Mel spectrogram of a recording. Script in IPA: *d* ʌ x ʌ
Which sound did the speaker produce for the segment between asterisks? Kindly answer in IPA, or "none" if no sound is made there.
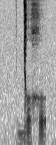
ɟ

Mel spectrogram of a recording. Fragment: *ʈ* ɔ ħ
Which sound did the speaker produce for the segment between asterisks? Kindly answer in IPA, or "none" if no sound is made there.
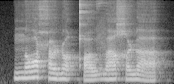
n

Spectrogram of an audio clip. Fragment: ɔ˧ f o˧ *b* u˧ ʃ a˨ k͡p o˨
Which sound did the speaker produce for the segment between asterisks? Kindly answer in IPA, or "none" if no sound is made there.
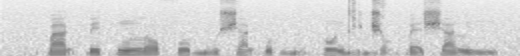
b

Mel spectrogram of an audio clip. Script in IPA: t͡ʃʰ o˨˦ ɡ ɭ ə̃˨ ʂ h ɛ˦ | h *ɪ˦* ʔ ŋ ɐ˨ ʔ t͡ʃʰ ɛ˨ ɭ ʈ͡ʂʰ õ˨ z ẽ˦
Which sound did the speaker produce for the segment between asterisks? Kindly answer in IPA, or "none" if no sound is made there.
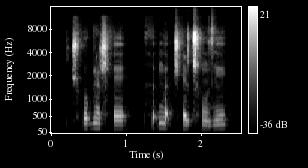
ə˦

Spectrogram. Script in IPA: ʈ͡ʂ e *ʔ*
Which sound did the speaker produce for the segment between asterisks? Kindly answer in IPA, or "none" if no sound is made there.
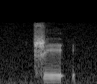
ʔ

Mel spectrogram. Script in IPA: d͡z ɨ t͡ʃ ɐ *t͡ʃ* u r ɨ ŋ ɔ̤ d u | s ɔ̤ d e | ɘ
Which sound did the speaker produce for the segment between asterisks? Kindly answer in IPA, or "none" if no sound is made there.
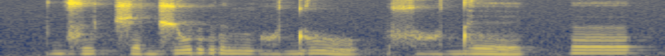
d͡ʒ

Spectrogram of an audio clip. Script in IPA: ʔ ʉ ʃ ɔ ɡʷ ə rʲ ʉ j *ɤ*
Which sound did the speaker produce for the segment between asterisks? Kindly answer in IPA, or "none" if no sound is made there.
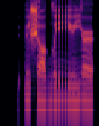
ə˞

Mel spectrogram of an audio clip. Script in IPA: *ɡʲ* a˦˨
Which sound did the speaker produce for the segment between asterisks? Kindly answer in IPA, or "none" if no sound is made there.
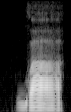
ɡʷ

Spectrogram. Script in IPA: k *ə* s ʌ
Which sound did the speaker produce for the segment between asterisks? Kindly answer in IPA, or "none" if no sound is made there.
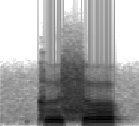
ə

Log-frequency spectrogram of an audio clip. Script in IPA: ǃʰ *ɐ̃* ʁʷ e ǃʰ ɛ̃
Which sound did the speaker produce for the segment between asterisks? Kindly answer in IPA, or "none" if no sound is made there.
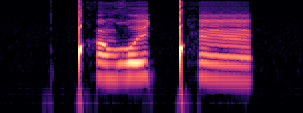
ɐ̃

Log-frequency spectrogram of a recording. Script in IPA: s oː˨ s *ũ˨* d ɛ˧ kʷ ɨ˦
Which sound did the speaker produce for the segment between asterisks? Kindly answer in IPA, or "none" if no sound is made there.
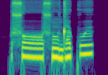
ũ˨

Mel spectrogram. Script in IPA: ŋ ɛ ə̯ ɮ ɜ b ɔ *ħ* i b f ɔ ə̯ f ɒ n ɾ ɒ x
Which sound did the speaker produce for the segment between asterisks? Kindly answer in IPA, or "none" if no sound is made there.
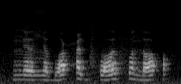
ħ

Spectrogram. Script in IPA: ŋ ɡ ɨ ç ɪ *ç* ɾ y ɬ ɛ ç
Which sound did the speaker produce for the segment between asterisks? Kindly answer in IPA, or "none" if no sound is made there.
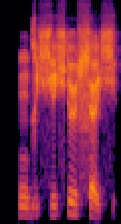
ç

